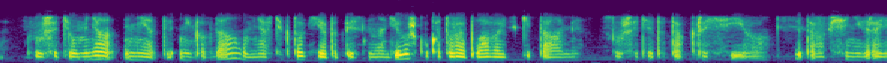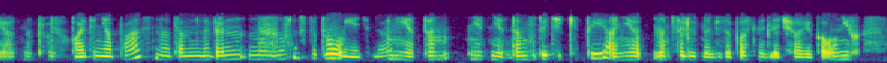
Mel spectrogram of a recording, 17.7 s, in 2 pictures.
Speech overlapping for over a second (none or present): none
